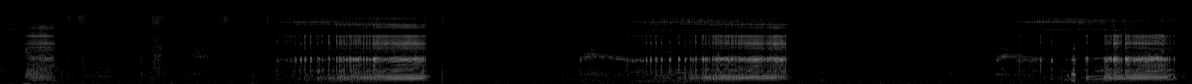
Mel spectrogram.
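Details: People sleeping on a tour bus, snoring: three long, rattling snores with quiet pauses between, about 16 a minute, ordinary snoring.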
